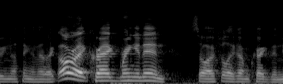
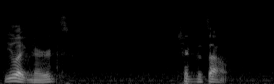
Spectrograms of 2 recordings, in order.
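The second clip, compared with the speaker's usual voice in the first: ordinary talk, nothing marked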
